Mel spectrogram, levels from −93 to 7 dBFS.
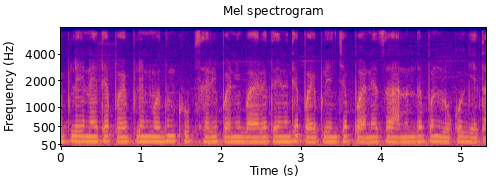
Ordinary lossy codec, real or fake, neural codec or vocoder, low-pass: none; real; none; 7.2 kHz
